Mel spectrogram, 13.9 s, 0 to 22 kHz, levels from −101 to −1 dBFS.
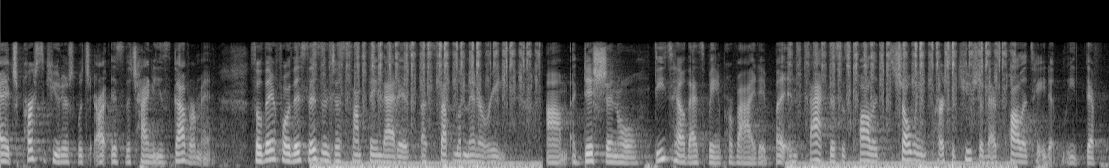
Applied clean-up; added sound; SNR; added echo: none; Tools; -2 dB; none.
